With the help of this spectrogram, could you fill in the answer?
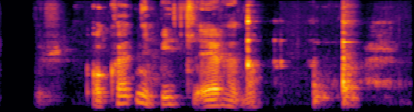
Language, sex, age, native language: Icelandic, male, 20-29, Icelandic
